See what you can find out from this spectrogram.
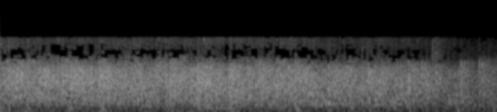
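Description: Steady, dense applause from a large audience, a continuous crackle of many hands clapping at once that holds loud throughout and eases off slightly at the very end.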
